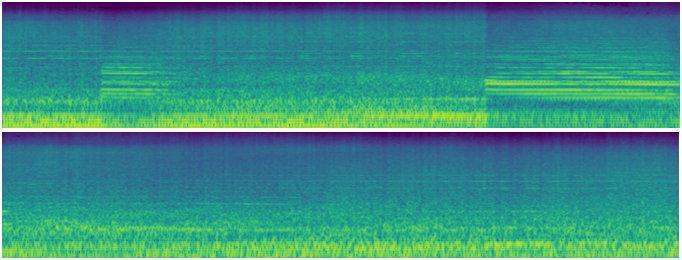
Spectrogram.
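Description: Union Pacific diesel locomotives pulling an autorack freight train past, with a steady low engine rumble. The locomotive's air horn sounds a chord of several notes, a short blast about a second and a half in and a longer one of about two and a half seconds near the middle. The autorack cars then roll by with their wheels clacking on the rails.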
